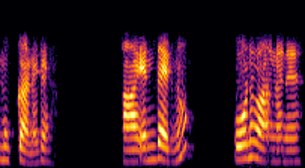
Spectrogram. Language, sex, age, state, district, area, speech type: Malayalam, female, 30-45, Kerala, Kozhikode, urban, conversation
